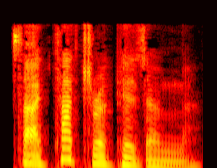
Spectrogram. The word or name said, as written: cytotropism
